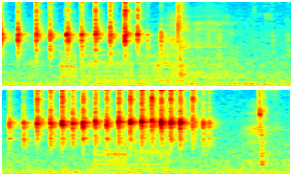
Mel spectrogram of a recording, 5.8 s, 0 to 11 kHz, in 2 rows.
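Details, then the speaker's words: NSU Standard Max 250 engine rebuild, clutch assembly on the bench: old clutch discs rocked in a worn basket give rapid dry metallic clatter from excess play between basket and discs; worn clutch basket clatter. "sometime that sound can be very loud depending on how much these parts are used up so every time when you change gear or change speed going faster or going lower you can hear that sound"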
